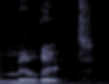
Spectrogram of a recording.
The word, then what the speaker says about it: Milat: Because the way it's spelled, it's M-I-L-A-T. – Yeah. – I guess a lot of people say Milat. Mm-hmm. But I guess it came out that you actually pronounce it Millet. – Really? – Like with the E pronunciation.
